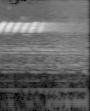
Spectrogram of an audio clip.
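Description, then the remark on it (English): A pine warbler sings a quick, even trill of about six or seven identical high notes on one pitch, clear, fading out after half a second with no voices. “That very monotone trill is the pine warbler.”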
